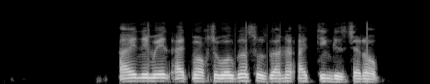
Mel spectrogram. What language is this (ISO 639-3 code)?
uzb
